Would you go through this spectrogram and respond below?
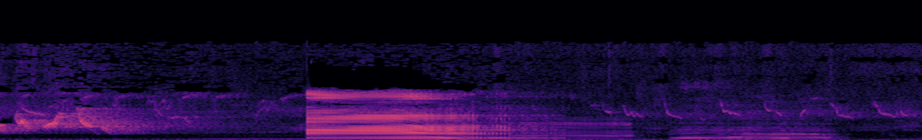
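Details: Big herd of cattle moving together while driven over broad grassland; faint bird chirps at first, then one loud, sustained moo sliding slightly downward, followed by a shorter wavering moo.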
